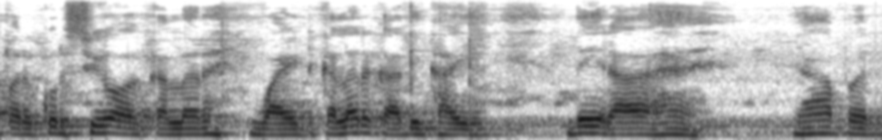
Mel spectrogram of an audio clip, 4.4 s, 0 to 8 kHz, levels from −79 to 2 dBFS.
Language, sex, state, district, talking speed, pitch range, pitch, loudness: Hindi, male, Haryana, Charkhi Dadri, 175 wpm, 120-135 Hz, 125 Hz, -13 LUFS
